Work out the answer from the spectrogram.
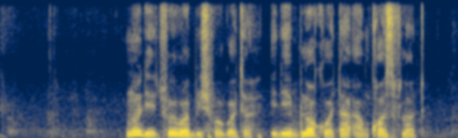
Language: Nigerian Pidgin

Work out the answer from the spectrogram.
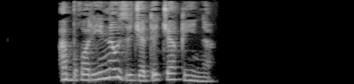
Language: Kabardian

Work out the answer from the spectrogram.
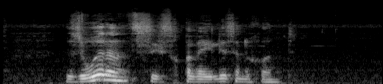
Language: Kabyle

